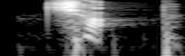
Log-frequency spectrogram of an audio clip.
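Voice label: "chop", English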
